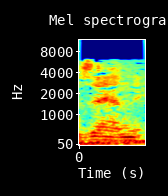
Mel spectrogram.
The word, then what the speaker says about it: Zen: Chan is the Chinese pronunciation of the word that's pronounced Zen in Japan.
